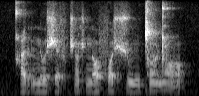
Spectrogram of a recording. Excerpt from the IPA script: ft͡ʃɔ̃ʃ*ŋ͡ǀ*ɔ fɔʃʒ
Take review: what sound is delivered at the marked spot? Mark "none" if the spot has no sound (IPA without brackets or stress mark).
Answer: n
